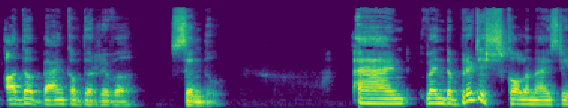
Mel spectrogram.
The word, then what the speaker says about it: Sindhu: The original name of that river is Sindhu. Now, ancient Persians, whenever they had this word with the letter S, they tended to pronounce it with an H sound. So they pronounced the name of the river as Hindu.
